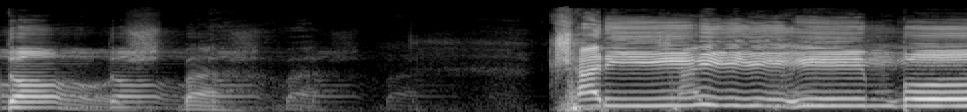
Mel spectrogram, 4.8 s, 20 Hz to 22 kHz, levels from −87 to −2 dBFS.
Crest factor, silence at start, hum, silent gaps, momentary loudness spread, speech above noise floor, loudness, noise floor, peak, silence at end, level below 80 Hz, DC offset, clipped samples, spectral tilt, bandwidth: 20 dB; 0 s; none; none; 19 LU; 40 dB; -17 LUFS; -59 dBFS; -2 dBFS; 0 s; -62 dBFS; under 0.1%; under 0.1%; -1.5 dB/octave; 16.5 kHz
